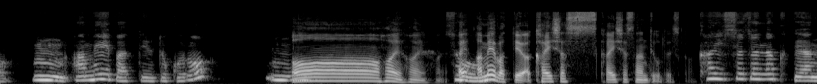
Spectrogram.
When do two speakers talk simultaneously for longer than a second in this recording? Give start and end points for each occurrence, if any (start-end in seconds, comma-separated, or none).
none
